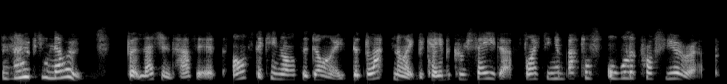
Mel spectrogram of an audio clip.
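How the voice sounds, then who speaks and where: A woman playing an eager, knowledgeable researcher in an audio drama, heard husky and earnest through a telephone speaker. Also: high-pitched, fairly quick, few pauses, no room sound. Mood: excited. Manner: excitable, earnest. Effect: telephone speaker filter. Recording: dull, dry phone-speaker sound.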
